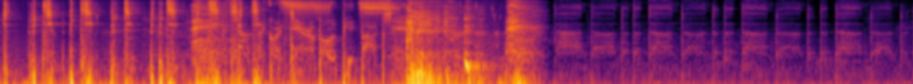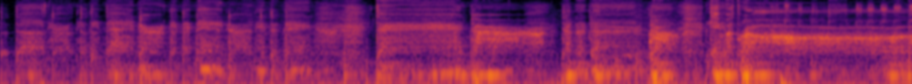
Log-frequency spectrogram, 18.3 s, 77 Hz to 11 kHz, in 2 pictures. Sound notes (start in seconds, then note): 0.0 percussive mouth sounds; 3.9 laughs; 5.6 vocalizing Game of Thrones music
